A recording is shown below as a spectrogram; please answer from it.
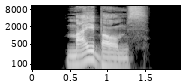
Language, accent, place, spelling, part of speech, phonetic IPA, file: German, Germany, Berlin, Maibaums, noun, [ˈmaɪ̯ˌbaʊ̯ms], De-Maibaums.ogg
- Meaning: genitive singular of Maibaum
